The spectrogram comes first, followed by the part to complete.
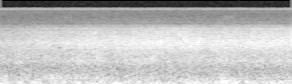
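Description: A steady rushing whoosh, a sound effect of water draining away from the seafloor.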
